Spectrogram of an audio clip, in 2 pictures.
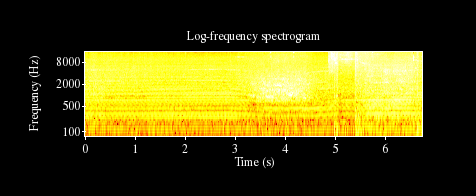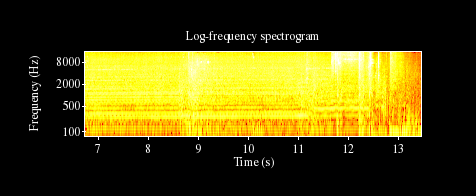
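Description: A sports car engine roars at high speed, its pitch shifting through gear changes.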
